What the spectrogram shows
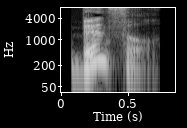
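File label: "benthal", English, British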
